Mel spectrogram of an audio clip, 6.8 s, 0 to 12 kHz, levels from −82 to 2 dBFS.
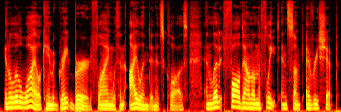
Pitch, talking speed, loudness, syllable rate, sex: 125 Hz, 235 wpm, -18 LUFS, 5.2 syllables/s, male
